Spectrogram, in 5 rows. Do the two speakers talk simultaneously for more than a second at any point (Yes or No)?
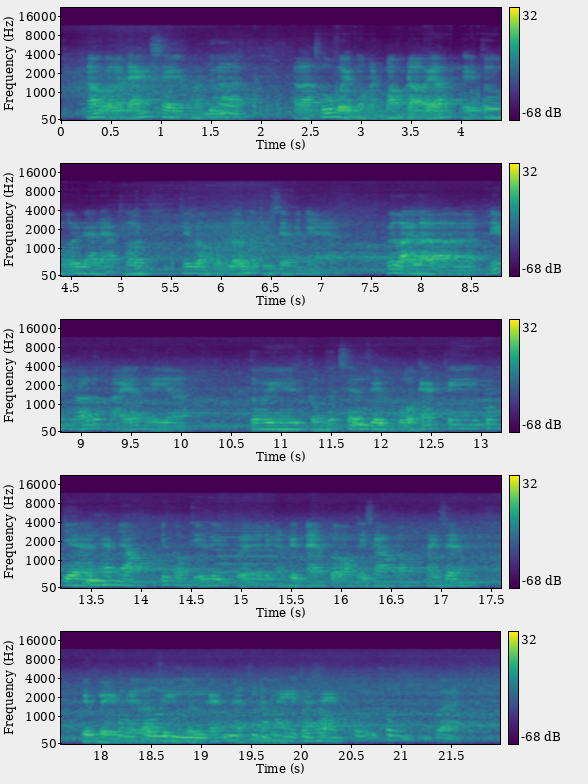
Yes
